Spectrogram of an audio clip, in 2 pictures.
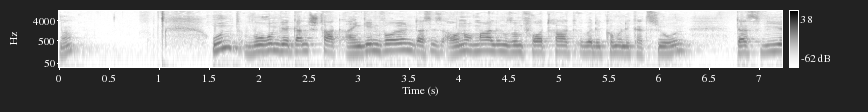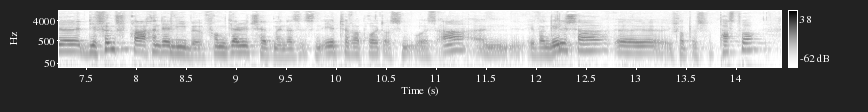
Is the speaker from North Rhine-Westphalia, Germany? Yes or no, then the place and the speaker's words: yes; North Rhine-Westphalia, Germany; first language German; Ich bin aus Westfalen, Nordrhein-Westfalen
